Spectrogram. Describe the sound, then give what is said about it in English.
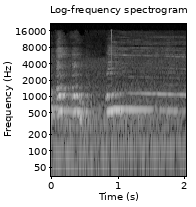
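A wolf howls: a couple of short, wavering opening notes, then one long, steady howl that slowly sinks in pitch. It sounds clear against a quiet background, with no talking. “We've got a little bit of a wolf problem, but it happened only once a month.”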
